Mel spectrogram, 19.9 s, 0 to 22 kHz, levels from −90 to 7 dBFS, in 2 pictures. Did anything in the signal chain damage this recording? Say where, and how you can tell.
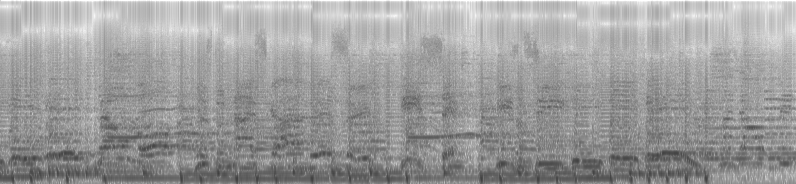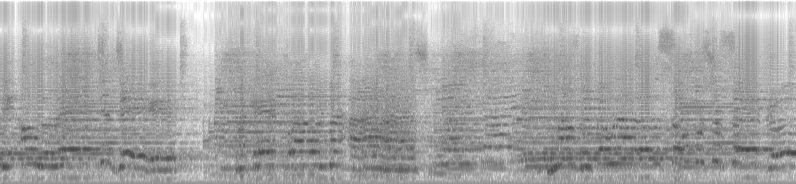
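Yes. Buffer tearing runs through the whole clip, at the driver and buffer stage. A steady robotic buzz at 375 Hz rides on the sound and is present only while there is signal. That rate fits a 128-sample buffer. The application writing the ring buffer and the hardware reading it have drifted into overlap. In every period a small slice, only a few percent, carries audio from about 5 ms earlier, with hard joins at both edges.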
